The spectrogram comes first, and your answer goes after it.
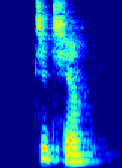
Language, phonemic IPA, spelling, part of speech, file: French, /ti.sjɛ̃/, Titien, proper noun, LL-Q150 (fra)-Titien.wav
- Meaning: a male given name from Latin, equivalent to English Titian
